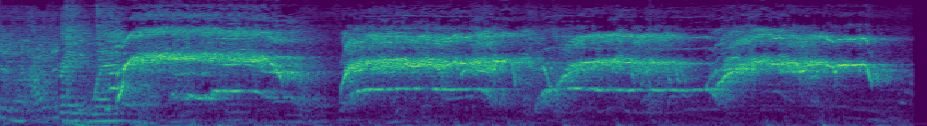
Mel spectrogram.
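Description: Little girls shriek in loud, sustained, high-pitched bursts as Taylor Swift appears on screen during a televised football game. There are about four long screams in a row, with short breaks between them.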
